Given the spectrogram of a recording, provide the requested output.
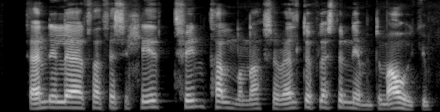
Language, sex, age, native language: Icelandic, male, 40-49, Icelandic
